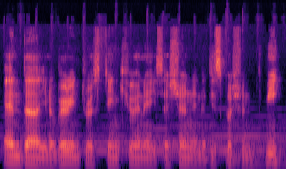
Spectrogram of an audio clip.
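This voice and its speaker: A man's voice: fairly low pitch, level tone, fast, music in the background. A man moderating a forum panel, thanking a speaker and handing over, with rambling "you know" fillers.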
